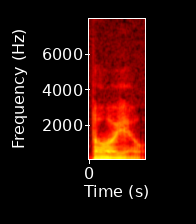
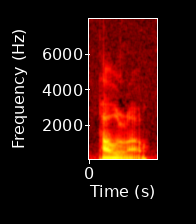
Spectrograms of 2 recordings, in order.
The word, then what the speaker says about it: pollo: pollo, which is pronounced pollo and not polo. Two L's make a Y sound in Spanish.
